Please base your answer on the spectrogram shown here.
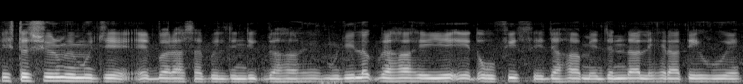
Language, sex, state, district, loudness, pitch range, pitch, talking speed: Hindi, male, Arunachal Pradesh, Lower Dibang Valley, -15 LUFS, 135-145 Hz, 140 Hz, 195 wpm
